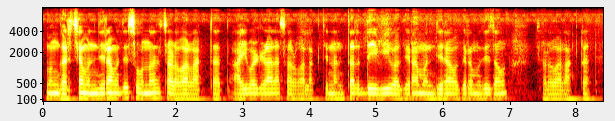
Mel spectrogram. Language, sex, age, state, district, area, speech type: Marathi, male, 18-30, Maharashtra, Amravati, urban, spontaneous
